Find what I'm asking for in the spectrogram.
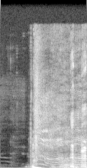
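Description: A cat lets out a cranky, drawn-out meow after a brief quiet moment, the complaint fairly loud, wavering in pitch before trailing off.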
